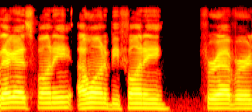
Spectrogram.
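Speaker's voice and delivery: usual speaking voice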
